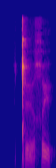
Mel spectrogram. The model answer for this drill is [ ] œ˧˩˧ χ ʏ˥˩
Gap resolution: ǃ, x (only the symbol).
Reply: ǃ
